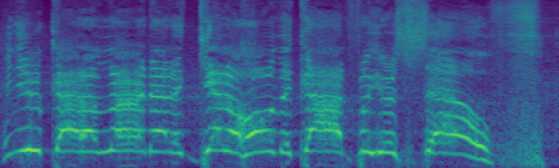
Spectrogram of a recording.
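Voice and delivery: high, loud, ringing preacher's cry; shouted preaching peak. Acted. Pastor rousing his church to seek God, preaching at full force. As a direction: hit the climax with everything you have.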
